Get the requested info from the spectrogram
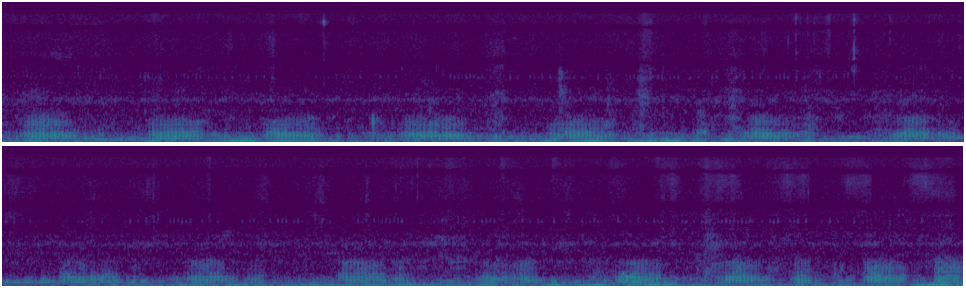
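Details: Bengal cat Sonya, a typical tabby female, purring steadily during glove grooming. The deep rumble comes in regular breaths roughly every second, about eighteen pulses over the stretch, with faint handling noises.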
